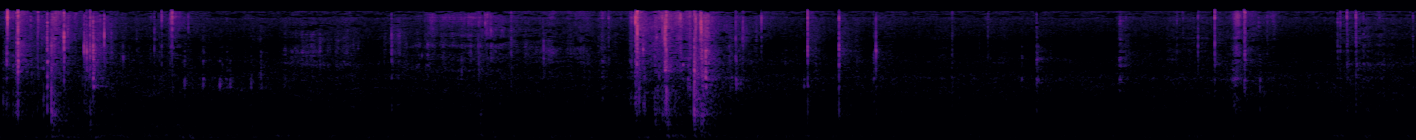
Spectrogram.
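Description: A hand-held, hand-sized Cleopatra bar of soap with a metallic pink coating and a cream core is carved with a metal utility-knife blade, its scraping cuts peeling off thin shavings. Quiet, bright, crisp scrapes and short ticking clicks come at an irregular pace, with the loudest burst of scraping around the middle.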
